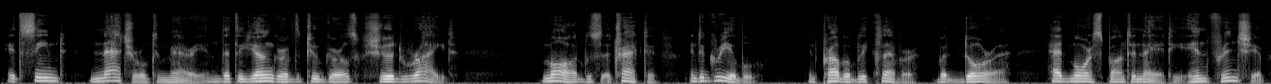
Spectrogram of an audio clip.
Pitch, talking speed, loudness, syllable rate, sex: 120 Hz, 135 wpm, -20 LUFS, 4.7 syllables/s, male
